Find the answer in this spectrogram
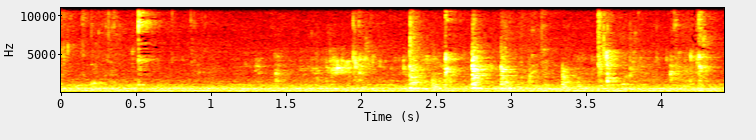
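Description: Wet chewing with short, scattered mouth smacks and clicks as people eat noodles and chewy rice cakes, over a steady low hum.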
